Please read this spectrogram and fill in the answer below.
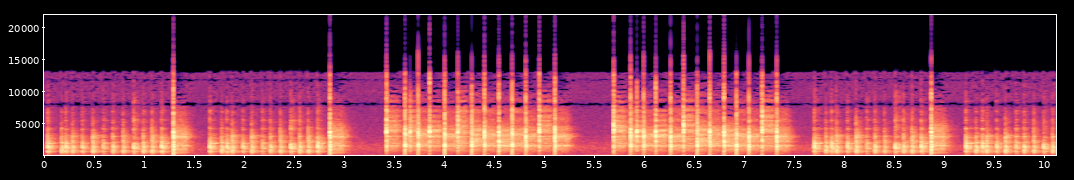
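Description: Rudimental snare drum played with sticks in a 3/4 backsticking pattern, some strokes made by flipping the stick and striking with its butt end. Fast runs of crisp strokes come in short repeated phrases, with brief breaks between them.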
